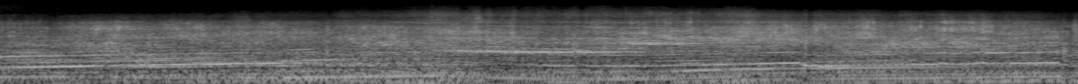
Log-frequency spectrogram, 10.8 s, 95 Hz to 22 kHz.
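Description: Historic Ford Falcon race car's V8 engine accelerating hard past the trackside. Its note climbs steadily, drops at a gear change about eight seconds in, then climbs again.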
